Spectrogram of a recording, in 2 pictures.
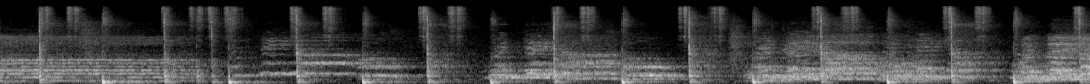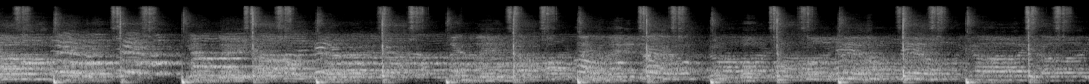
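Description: Church choir singing in parts over a steady beat of sharp percussive hits, with a brief break between phrases about ten seconds in.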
